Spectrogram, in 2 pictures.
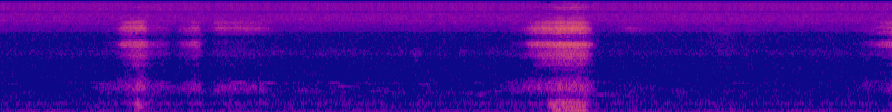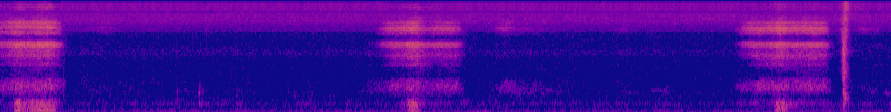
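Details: Pet snoring while asleep: soft, rough snoring bursts roughly every three to four seconds.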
